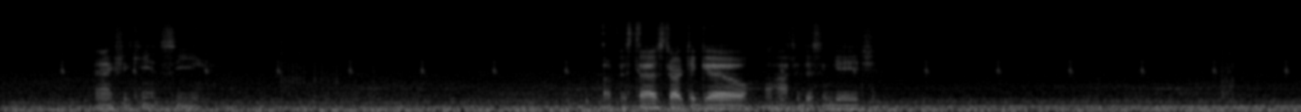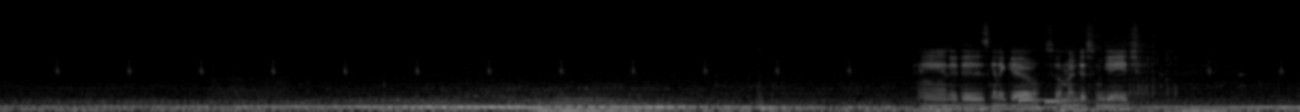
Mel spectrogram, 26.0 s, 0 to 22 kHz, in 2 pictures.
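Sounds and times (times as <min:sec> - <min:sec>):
turn signal ticking: 0:00.0 - 0:26.0
low in-cabin hum: 0:21.5 - 0:25.6.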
